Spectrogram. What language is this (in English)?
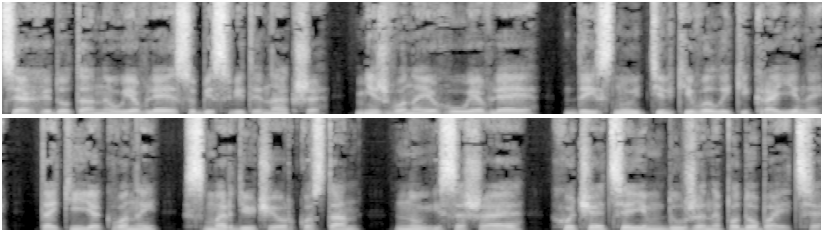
Ukrainian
